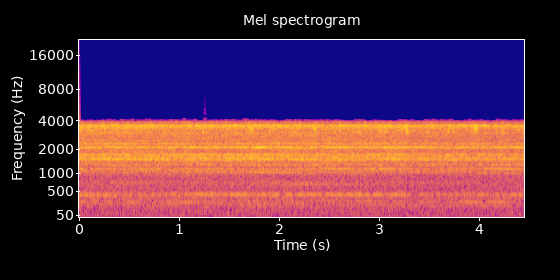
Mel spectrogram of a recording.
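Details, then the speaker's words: Electric motor, probably from an exhaust fan, run after oiling through its oil ports: a steady high-pitched squeal over a gritty grind remains, especially after unplugging; worn or dry bearings. "it's still making a little bit of a squeak noise it's still got a little bit of grinding noise especially after I unplugged it"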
